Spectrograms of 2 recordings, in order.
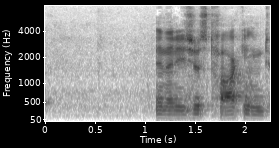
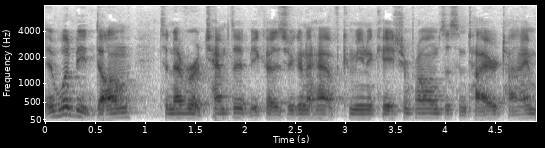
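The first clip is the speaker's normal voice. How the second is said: ordinary delivery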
